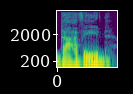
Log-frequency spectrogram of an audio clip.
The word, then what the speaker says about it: David: the dead David Luiz I think that that's pronounced dahveed oh yes nothing to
